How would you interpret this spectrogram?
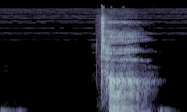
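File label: "tar", Australian English; pronunciation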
